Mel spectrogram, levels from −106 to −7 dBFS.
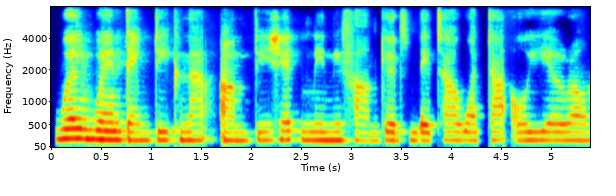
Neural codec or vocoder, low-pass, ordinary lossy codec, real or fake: codec, 16 kHz, 1 kbps, X-Codec, HuBERT features, trained on balanced general audio; none; none; fake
